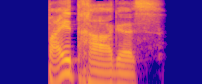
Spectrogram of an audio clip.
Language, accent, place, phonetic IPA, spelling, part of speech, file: German, Germany, Berlin, [ˈbaɪ̯ˌtʁaːɡəs], Beitrages, noun, De-Beitrages.ogg
- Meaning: genitive singular of Beitrag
